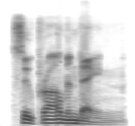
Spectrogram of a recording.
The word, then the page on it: Supramundane: British English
